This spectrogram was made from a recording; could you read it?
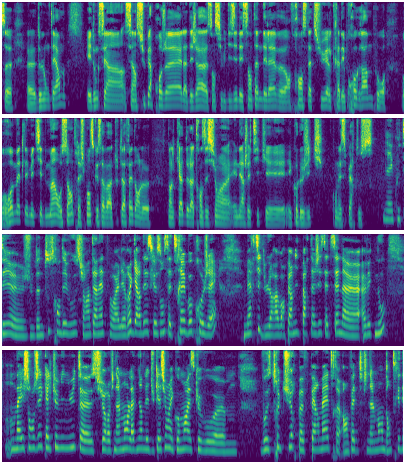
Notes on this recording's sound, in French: Enregistrée le 02/12 à Paris Expo Porte de Versailles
